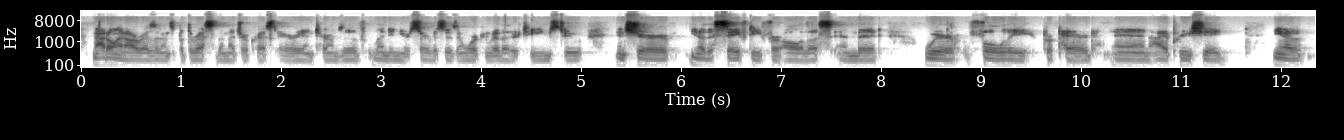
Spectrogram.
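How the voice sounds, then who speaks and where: A man hosting a local talk show, speaking in a relaxed, rambling way with many fillers and restarts and a neutral American accent. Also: sits low, husky, low-quality recording. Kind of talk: casual interview chat.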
